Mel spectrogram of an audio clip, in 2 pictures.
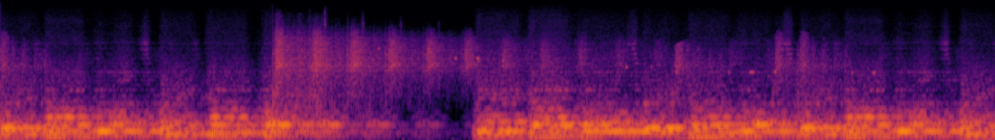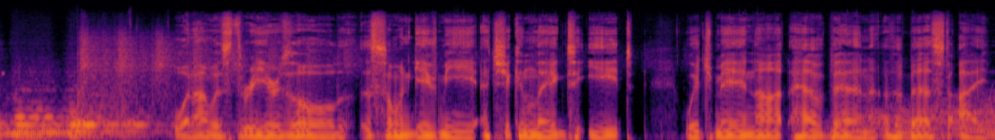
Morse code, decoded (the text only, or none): none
